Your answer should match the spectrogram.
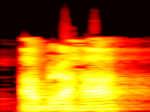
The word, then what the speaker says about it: ابرہہ: السلطنت تسلیم کر لیا۔ یونانی مورخین اس کا نام ابرامس اور سریانی مورخین ابراہام لکھتے ہیں۔ ابرہا غالباً اسی کا حبشی تلفظ ہے کیونکہ عربی میں تو اس کا تلفظ ابراہیم ہے۔ یہ شخص رفتہ رفتہ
